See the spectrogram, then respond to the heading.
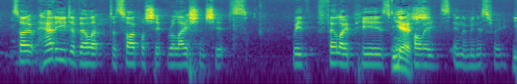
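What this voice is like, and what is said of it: Noticeable, hard-to-follow accent. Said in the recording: “I just can't get the accent”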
